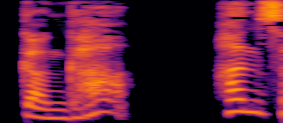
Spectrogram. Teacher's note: इसे अनुस्वार कहते हैं। इसका उच्चारण नाक से होता है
